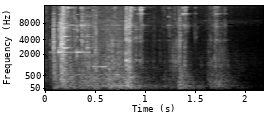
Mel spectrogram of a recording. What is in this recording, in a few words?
Semi Trailer Door; Large Vehicles; Blastwave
